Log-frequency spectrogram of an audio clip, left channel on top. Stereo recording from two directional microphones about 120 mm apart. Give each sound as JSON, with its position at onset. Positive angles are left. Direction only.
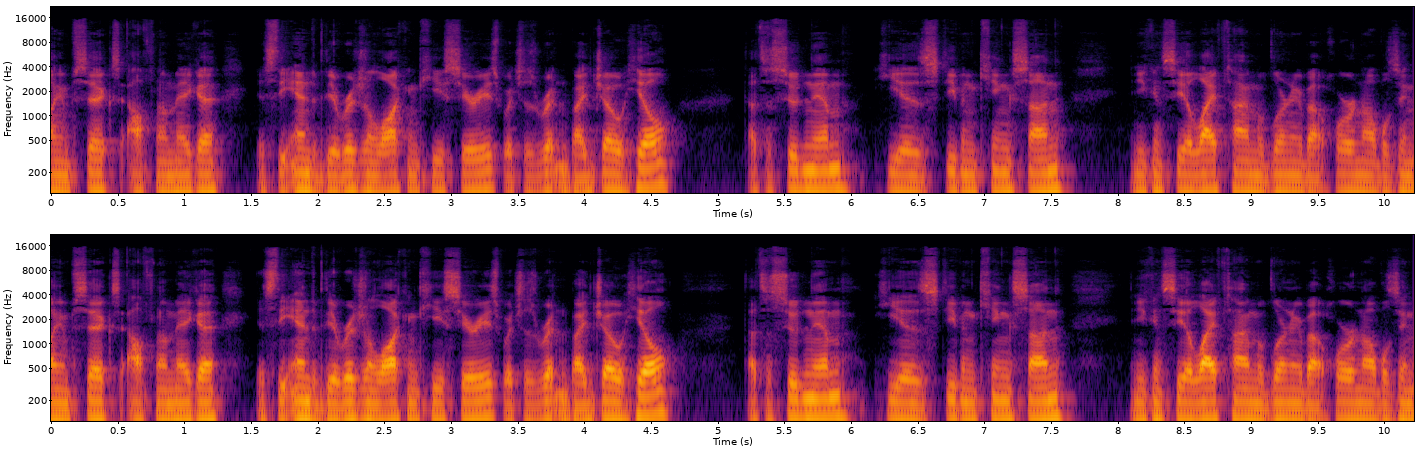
{"t": 0.0, "sound": "speech", "side_deg": -30}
